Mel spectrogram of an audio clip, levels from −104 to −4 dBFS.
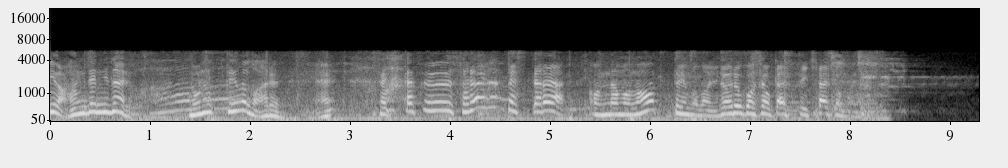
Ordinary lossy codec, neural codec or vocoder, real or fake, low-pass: none; codec, 16 kHz, 2 kbps, FunCodec, trained on Chinese and English, 25 frames a second; fake; 5.4 kHz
